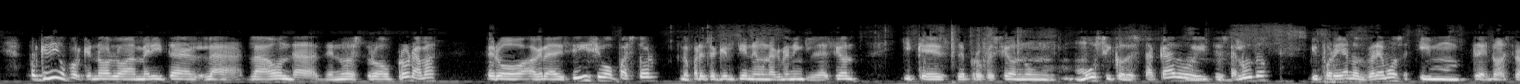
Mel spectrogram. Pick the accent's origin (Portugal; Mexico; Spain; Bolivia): Mexico; Ahí estoy, señor, soy mexicano, mi tierra es Bravía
